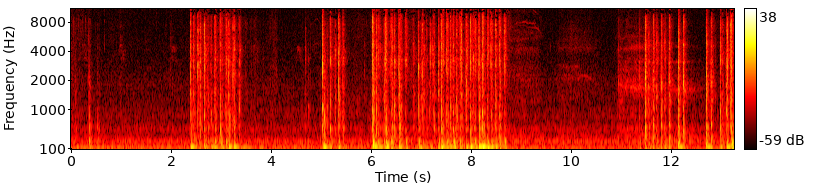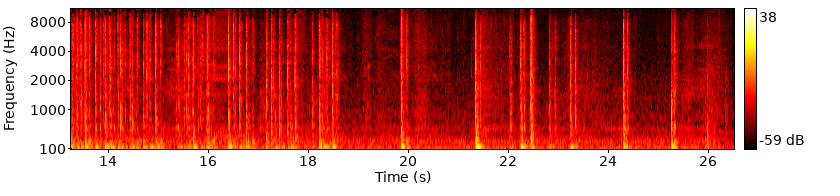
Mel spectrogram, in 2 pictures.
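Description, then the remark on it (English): Typing on a computer keyboard while responding to a message, rapid clattering keystrokes in bursts with short pauses, one longer pause midway, continuing steadily for nearly half a minute with no voices. “Here's another example that I recorded here. Typing on a keyboard.”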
